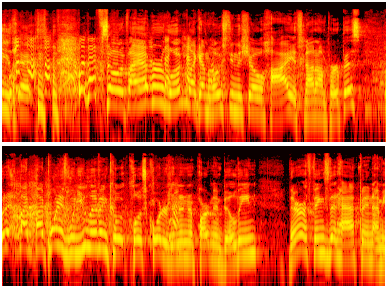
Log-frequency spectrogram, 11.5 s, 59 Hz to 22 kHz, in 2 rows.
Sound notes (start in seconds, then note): 0.0 laughter; 5.6 audience laughter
